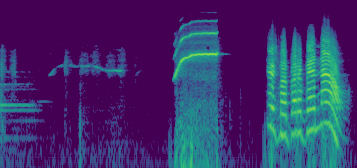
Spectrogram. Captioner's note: whistling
